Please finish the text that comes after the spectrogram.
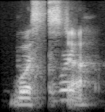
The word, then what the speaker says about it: Worcester: pronounce Worcester? Worcester.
